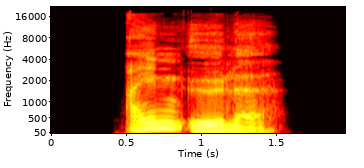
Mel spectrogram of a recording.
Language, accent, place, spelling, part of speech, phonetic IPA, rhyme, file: German, Germany, Berlin, einöle, verb, [ˈaɪ̯nˌʔøːlə], -aɪ̯nʔøːlə, De-einöle.ogg
- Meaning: inflection of einölen: 1. first-person singular dependent present 2. first/third-person singular dependent subjunctive I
